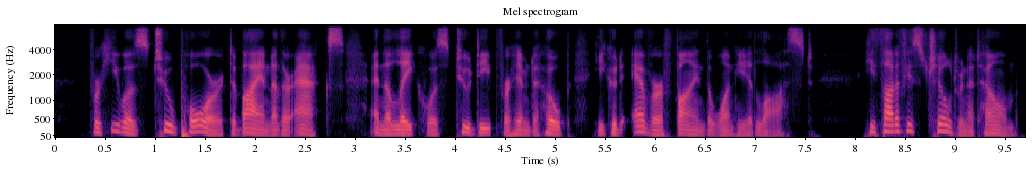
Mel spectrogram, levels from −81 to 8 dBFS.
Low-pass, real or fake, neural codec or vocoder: 7.2 kHz; fake; codec, 16 kHz, 0.7 kbps, FocalCodec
